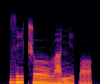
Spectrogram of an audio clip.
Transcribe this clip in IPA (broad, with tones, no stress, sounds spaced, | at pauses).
z i˦ t͡ʃ oː˦˨ β a˨ ɲ i˨ p ɔ˨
